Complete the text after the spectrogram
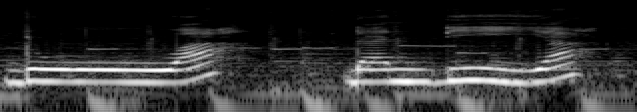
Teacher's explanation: bunyi pelancar W dan Y meskipun dilafalkan tetapi tidak ditulis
